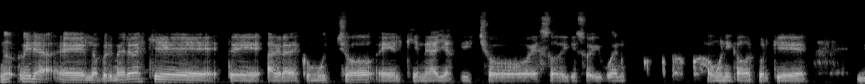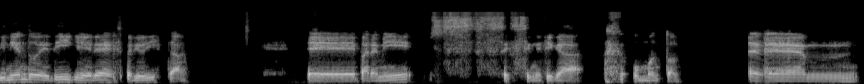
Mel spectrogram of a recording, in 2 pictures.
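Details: Adult man who has stuttered since growing up, saying some days, such as on the phone, are extremely difficult, speaking in a Spanish-language interview; stuttering.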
